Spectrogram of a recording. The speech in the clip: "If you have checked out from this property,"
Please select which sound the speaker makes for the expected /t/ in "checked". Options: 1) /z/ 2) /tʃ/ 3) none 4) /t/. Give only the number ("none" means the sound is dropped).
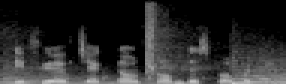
4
